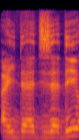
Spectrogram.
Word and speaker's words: Ayda Hadizadeh: Merci beaucoup, Aïda Hadizadeh. On est désolé, là, le temps a fini. Bravo pour avoir prononcé correctement mon nom.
